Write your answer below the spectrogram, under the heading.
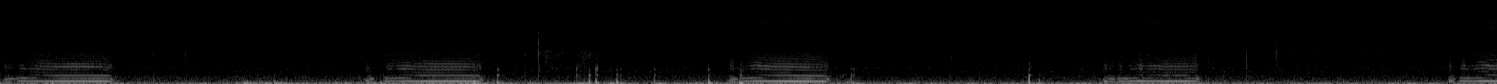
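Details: Five rasping, low snores from a sleeping cat with a small nose defect, each around a second long and coming every three to four seconds in a quiet room. Recorded 23 April 2012.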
